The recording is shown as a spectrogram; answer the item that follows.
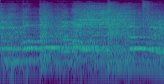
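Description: A woman singing long, held high notes over a live band accompaniment of guitar and drums.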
